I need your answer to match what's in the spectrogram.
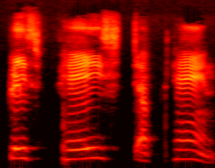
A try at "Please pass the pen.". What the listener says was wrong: Pass. Please pace na pass. Please pass the pen.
